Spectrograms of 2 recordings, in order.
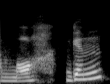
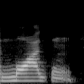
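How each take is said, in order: First: "morgen" with a sounded R and full "-gen"; wrong pronunciation. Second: "morgen" with the R softened into a light A; soft A-like R. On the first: Teacher showing students how not to say it, "morgen" with every letter sounded. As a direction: say "morgen" as written, both syllables fully pronounced. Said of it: "A gente não fala morgen". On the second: Teacher correcting students, "morgen" with a light A for the R. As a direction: say "morgen" as "MO-a-gn", swallowing the last vowel. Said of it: "é um leve som de A". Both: Shown as a demonstration.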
